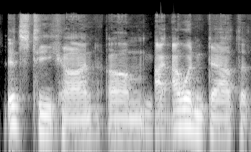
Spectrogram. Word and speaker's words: Tikhon: Is it Tikhon or Tycon? How do you It's Tikhon. I Tikhon? wouldn't doubt that there's multiple ways to pronounce it, but it's I think I've heard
